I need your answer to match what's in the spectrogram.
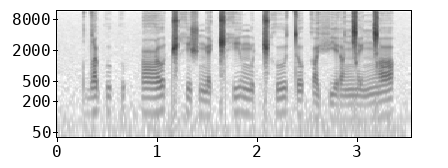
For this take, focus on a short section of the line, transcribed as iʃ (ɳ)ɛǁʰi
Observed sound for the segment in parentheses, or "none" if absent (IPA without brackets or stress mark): ŋ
